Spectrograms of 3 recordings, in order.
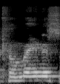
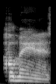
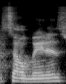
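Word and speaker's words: Calmanis: It's Kalmanis, soft C there. Sorry. Greetings from Canada. I don't know what gave it away, but... yeah, I'm Salmanis from Calgary, Alberta, Canada.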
